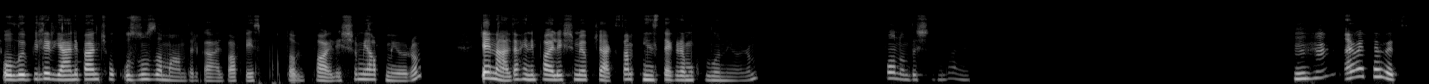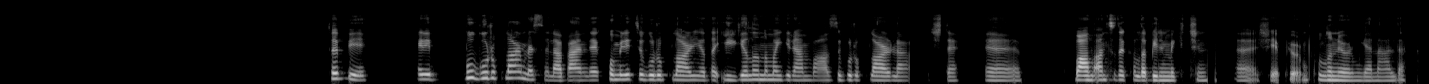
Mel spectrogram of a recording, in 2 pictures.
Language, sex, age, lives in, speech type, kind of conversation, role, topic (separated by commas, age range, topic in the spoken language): Turkish, female, 35-39, United States, conversation, unstructured, none, Akıllı telefonlar sosyal ilişkilerimizi etkiliyor mu?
